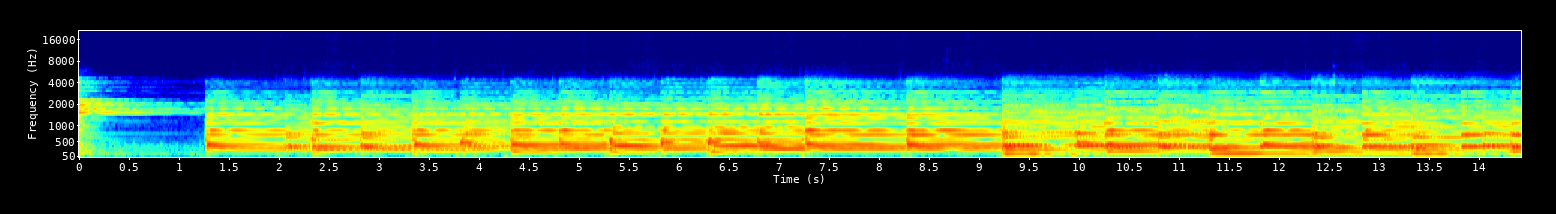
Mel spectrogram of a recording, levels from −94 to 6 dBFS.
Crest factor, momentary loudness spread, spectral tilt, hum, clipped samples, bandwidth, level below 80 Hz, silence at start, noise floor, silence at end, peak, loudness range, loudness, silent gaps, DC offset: 14 dB; 6 LU; -10.5 dB/octave; none; under 0.1%; 4.8 kHz; -58 dBFS; 0 s; -44 dBFS; 0 s; 0 dBFS; 4 LU; -15 LUFS; none; under 0.1%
